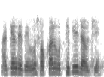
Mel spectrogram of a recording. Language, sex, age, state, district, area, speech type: Odia, male, 18-30, Odisha, Jajpur, rural, conversation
